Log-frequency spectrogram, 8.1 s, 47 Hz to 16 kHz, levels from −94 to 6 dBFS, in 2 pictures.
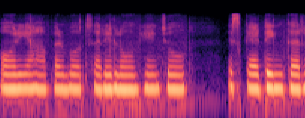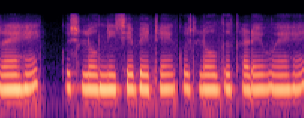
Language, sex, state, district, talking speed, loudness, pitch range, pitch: Hindi, female, Chhattisgarh, Bastar, 160 wpm, -16 LUFS, 200-210 Hz, 205 Hz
